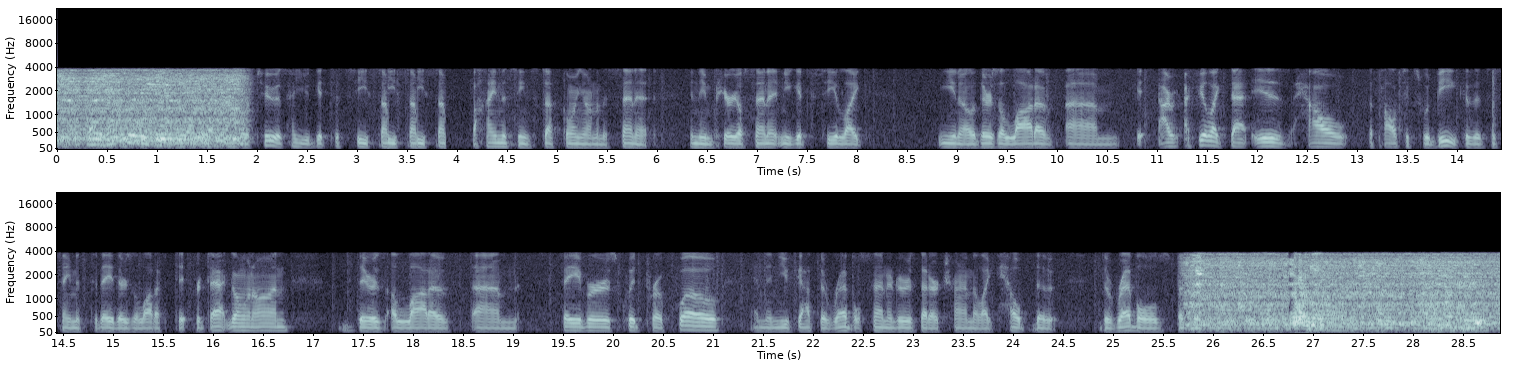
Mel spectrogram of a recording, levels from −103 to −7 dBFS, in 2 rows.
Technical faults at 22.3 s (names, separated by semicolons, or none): none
